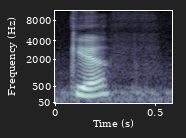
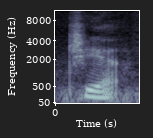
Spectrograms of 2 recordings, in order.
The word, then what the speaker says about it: GIF: Gif, although I know it's pronounced Jif.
